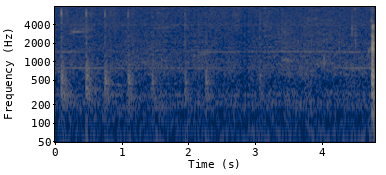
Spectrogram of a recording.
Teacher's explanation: जीभ मुड़कर मूर्धा को टच कर रही है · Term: मूर्धन्य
